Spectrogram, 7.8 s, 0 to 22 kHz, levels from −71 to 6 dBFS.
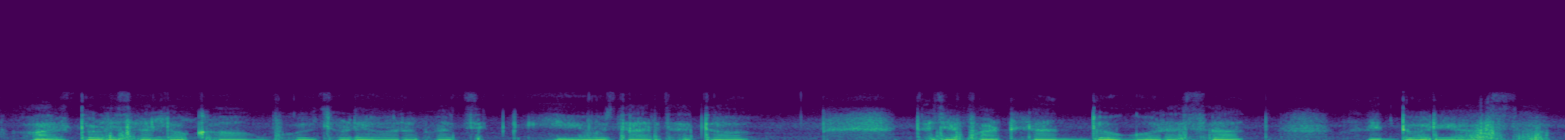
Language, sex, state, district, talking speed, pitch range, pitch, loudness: Konkani, male, Goa, North and South Goa, 100 wpm, 135-145 Hz, 140 Hz, -23 LUFS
